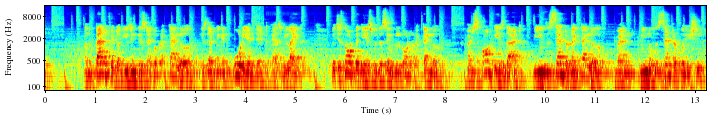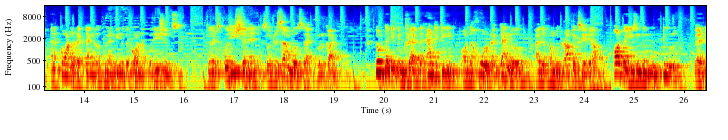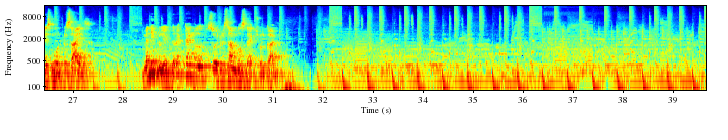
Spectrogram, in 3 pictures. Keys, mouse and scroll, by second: 7.1-11.0 right drag, 11.0 click, 13.2 click, 15.0 click, 15.9 click, 22.2-25.8 drag, 27.5-30.5 drag, 30.5 middle click, 31.0 click, 31.2 middle click, 32.0 click, 32.0 Return, 32.4 click, 32.5 click, 33.0 click, 33.8 click, 34.3 click, 34.6 click, 35.4 middle click, 35.6 click, 35.8 middle click, 36.3 click, 37.9 click, 38.1 click, 39.4 click.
